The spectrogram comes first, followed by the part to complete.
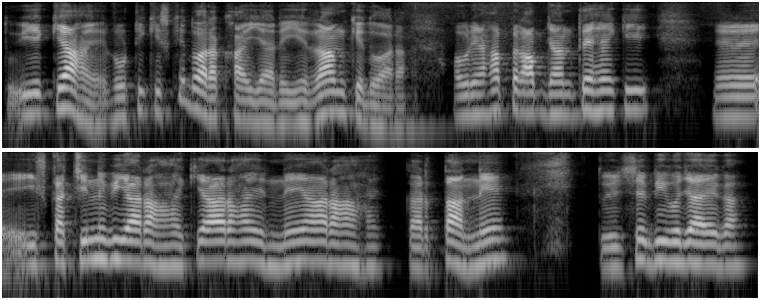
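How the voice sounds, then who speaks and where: A man's voice: on the high side, normal speed, clear, resonant tone. A man teaching a grammar lesson, writing examples on a board, repeating words as he writes and answering his own questions.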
